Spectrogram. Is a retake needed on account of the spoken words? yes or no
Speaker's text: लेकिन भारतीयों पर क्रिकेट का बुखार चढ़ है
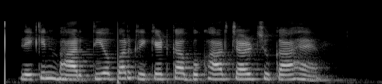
yes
